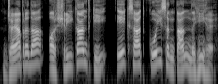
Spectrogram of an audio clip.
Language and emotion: Hindi, neutral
